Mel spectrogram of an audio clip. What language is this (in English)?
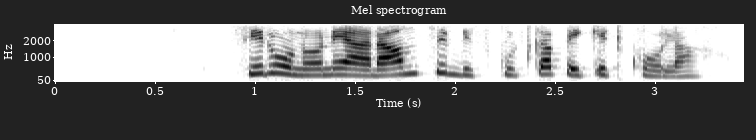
Hindi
